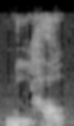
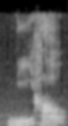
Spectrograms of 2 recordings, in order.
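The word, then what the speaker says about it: 你好: Okey, kalau tengok dekat tulisan, ni hao adalah tone tiga, jumpa dengan tone tiga. Cara baca dia mestilah, ni hao. Tapi, susah. Kalau takkanlah setiap kali kita jumpa orang, kita cakap, ni hao, ni hao. Jadi, dia akan mudahkan yang depan kita akan baca sebagai ton kedua, yang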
